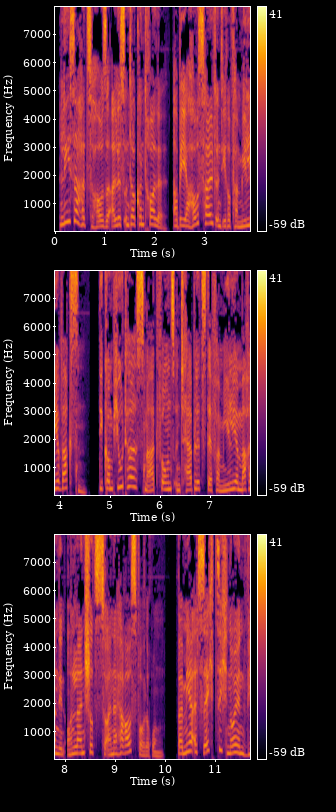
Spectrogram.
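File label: German, female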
